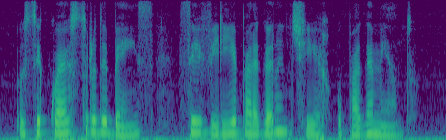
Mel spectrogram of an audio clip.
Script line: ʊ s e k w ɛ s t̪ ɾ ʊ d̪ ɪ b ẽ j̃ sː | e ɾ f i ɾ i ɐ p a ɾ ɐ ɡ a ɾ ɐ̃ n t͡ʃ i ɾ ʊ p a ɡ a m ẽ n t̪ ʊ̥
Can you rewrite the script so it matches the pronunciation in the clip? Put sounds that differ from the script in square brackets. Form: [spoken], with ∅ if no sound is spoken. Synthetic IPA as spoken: ʊ s e k w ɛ s t̪ ɾ ʊ d̪ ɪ b ẽ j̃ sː | e ɾ [v] i ɾ i ɐ p a ɾ ɐ ɡ a ɾ ɐ̃ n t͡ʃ i ɾ ʊ p a ɡ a m ẽ n t̪ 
